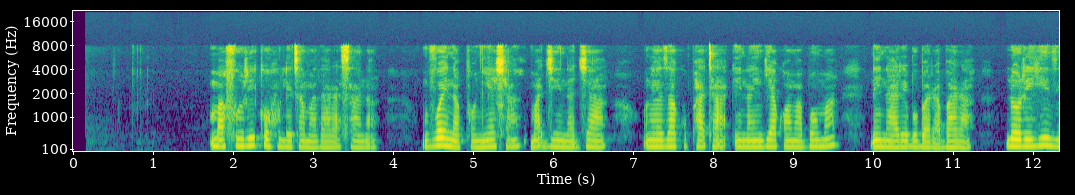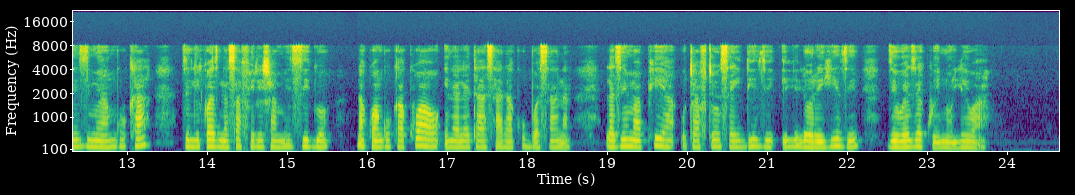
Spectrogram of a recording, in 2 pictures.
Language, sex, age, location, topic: Swahili, female, 25-35, Kisumu, health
